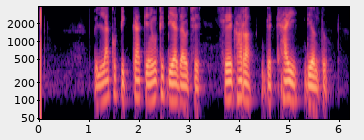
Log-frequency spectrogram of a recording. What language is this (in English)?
Odia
